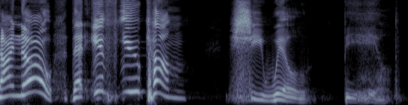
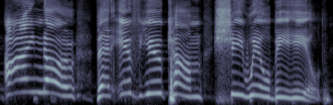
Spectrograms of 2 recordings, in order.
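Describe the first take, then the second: First: High slow cry falling to a whisper; ringing shout that sinks into hushed certainty; fervent declaration of faith. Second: High, slow, loud proclamation throughout; ringing shout of acted confidence; confident declaration. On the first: Retold or imitated. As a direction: shout it out, then hush the last words. Acting Jairus's declaration of faith. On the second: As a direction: proclaim it with full conviction to the end. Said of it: "He came with confidence and said".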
